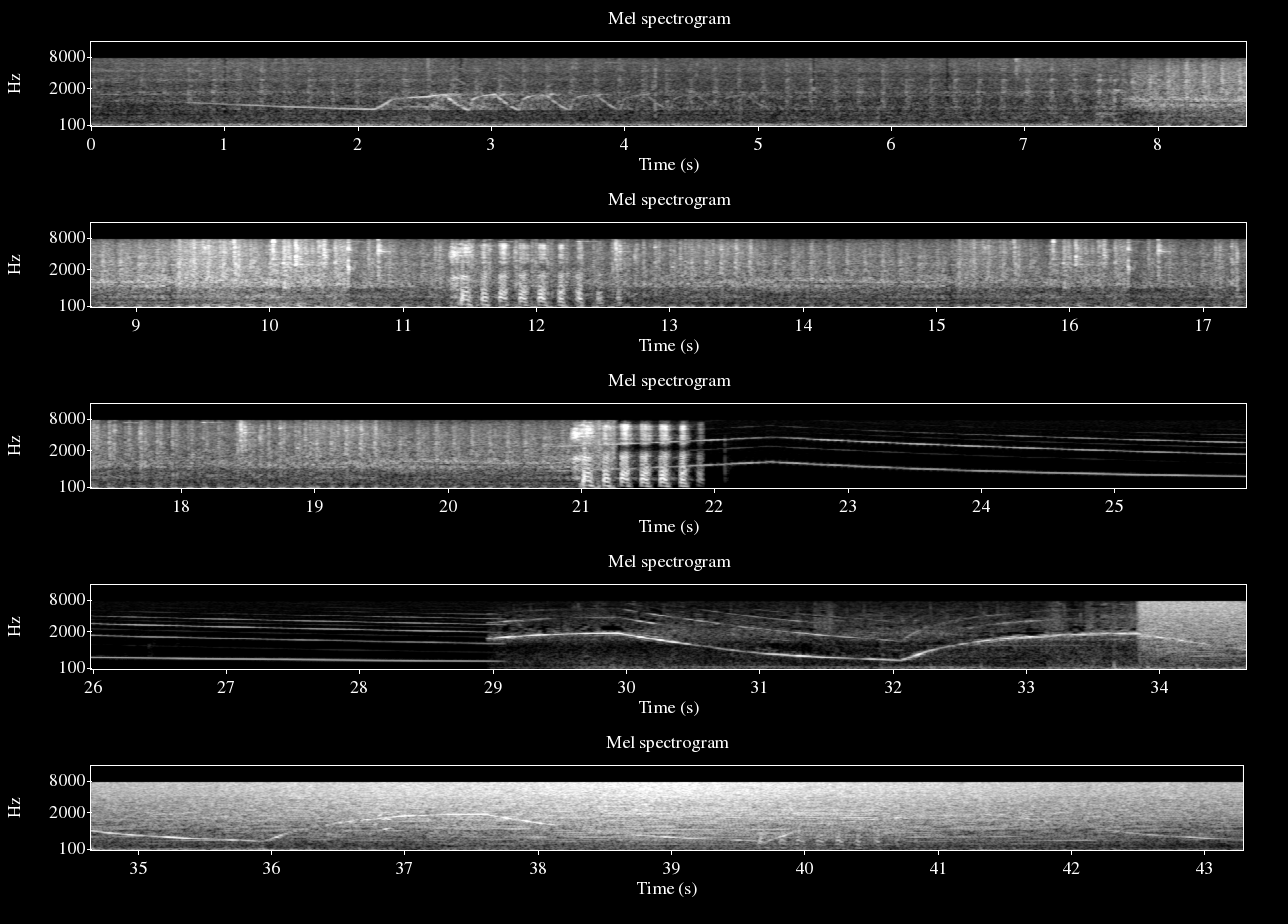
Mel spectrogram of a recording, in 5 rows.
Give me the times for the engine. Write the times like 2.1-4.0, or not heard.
0.0-21.3, 33.8-43.2.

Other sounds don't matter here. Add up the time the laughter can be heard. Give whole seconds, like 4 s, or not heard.
4 s.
